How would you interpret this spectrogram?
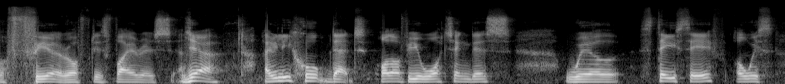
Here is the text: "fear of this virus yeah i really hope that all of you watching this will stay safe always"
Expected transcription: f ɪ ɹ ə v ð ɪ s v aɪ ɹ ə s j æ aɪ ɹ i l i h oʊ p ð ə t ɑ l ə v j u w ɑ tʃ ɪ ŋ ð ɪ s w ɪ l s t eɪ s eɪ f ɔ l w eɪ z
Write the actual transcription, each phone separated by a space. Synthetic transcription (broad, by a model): f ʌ ɹ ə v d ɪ s v aɪ ɹ ə s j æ aɪ ɹ i l i h oʊ p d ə t ɑ l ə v j u w ɑ tʃ ɪ ŋ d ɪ s w ɪ l s t eɪ s eɪ f ɔ l w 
